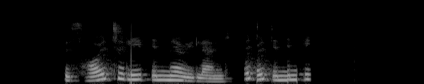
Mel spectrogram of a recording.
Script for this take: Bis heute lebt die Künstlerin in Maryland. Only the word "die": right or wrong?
wrong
